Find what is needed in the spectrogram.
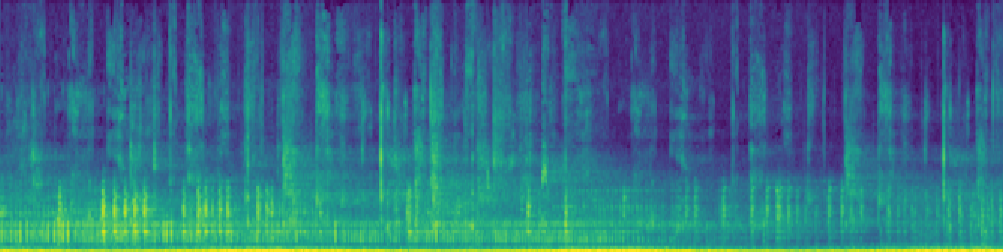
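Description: Layered sci-fi soundscape: a low rumble that swells and fades every few seconds, with scattered clicks and crackles above it and a faint tone in the first few seconds.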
